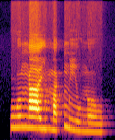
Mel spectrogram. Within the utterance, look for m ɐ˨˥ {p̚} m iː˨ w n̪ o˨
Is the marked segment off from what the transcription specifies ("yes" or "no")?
yes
